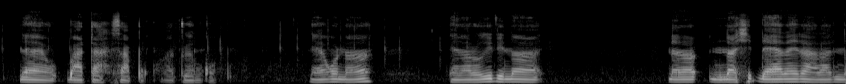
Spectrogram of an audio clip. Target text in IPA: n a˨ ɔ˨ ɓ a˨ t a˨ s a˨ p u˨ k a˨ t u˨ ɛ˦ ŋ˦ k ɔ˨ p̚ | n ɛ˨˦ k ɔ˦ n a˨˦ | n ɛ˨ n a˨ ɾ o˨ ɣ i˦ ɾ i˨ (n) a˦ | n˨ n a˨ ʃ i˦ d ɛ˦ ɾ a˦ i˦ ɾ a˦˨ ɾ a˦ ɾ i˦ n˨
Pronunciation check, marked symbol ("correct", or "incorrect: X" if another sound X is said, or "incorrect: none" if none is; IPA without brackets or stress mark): correct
